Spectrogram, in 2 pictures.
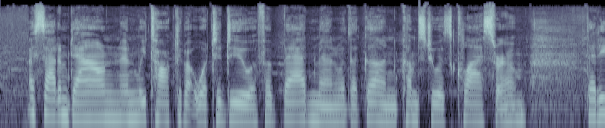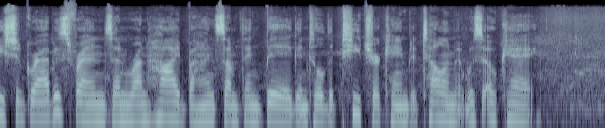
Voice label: Political Female

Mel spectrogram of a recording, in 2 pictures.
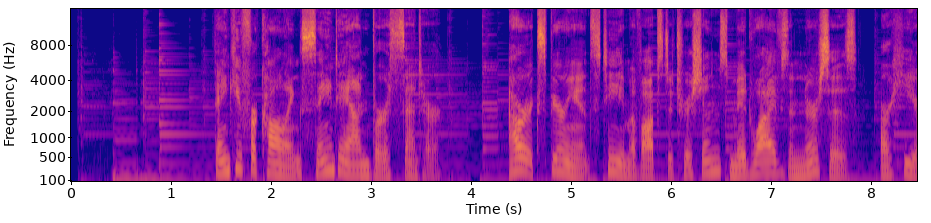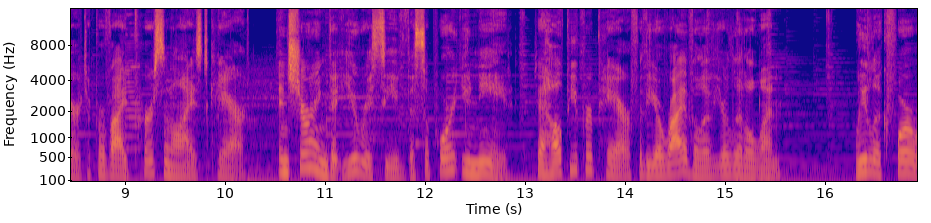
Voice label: IVR, commercial voiceover

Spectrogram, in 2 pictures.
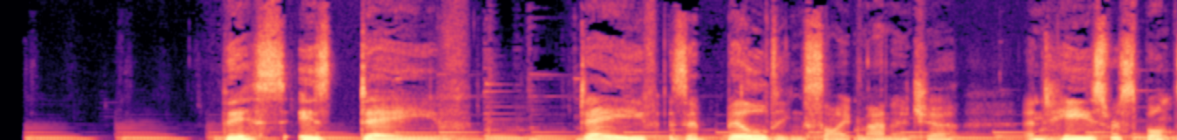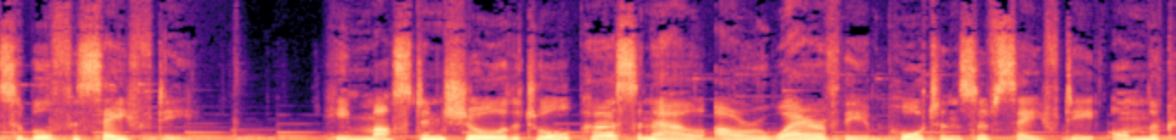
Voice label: Explainer British Female

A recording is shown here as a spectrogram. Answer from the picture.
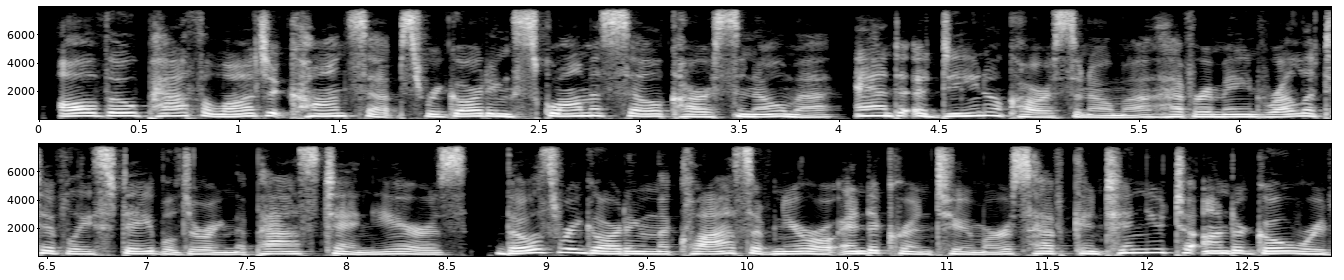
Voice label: Narration Female Medical; commercial voiceover

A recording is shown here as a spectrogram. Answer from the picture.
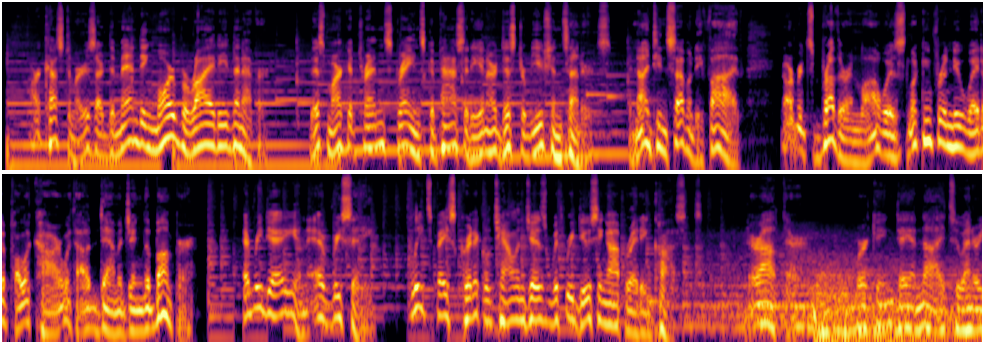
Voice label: Narration Male, Narration, Corporate

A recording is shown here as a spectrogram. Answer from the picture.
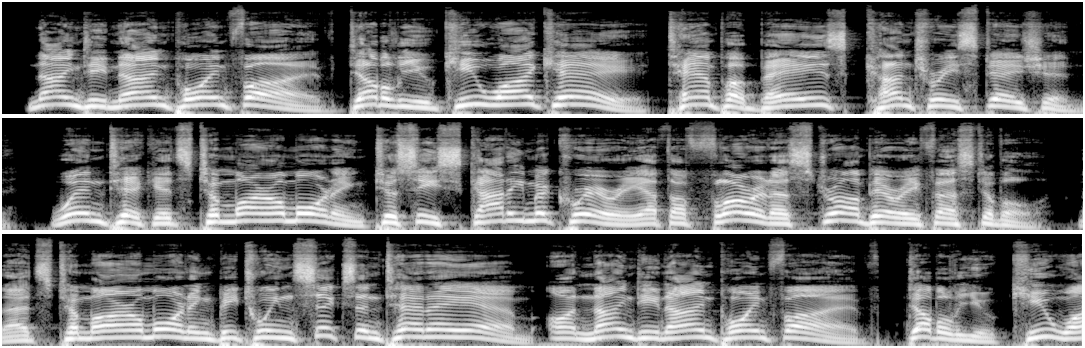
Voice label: Imaging Male; Commercial Voiceover, Radio Imaging

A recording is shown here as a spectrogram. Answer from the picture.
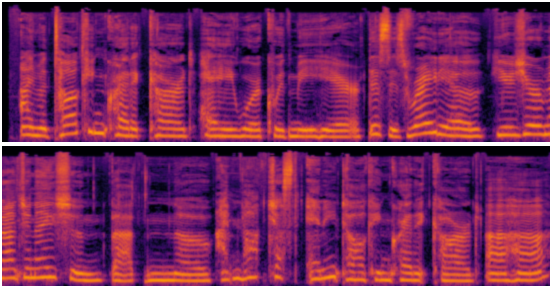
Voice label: Characters British Female, commercial voiceover

